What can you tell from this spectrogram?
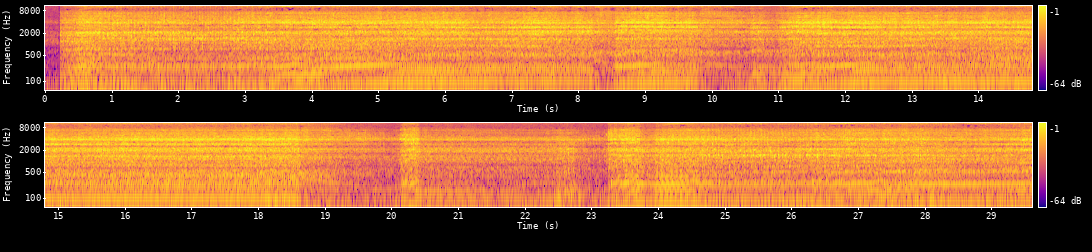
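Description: Diesel farm tractor engines working hard under load, running at steady high revs with the pitch dropping and climbing again several times as the throttle is eased and opened while trying to pull out of deep mud.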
